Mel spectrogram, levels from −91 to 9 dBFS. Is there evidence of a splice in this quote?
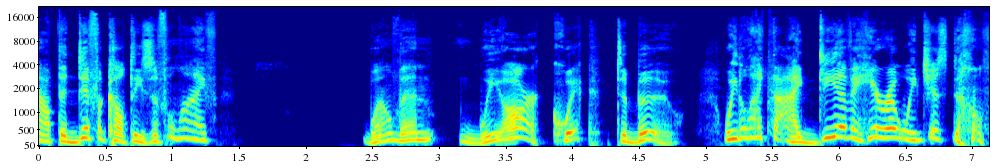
no; 0 cuts

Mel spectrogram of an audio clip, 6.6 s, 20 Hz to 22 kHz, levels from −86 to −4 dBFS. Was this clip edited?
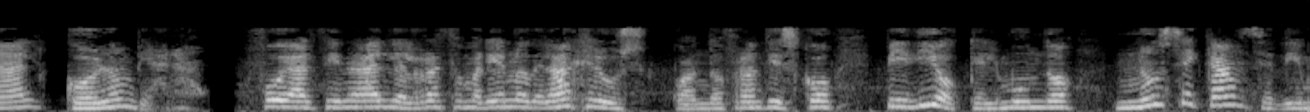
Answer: yes; 1 cut; at 1.2 s

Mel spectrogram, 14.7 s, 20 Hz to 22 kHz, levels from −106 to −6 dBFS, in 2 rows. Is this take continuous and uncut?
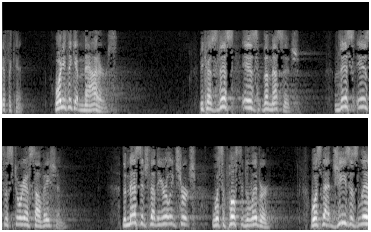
yes; 0 cuts

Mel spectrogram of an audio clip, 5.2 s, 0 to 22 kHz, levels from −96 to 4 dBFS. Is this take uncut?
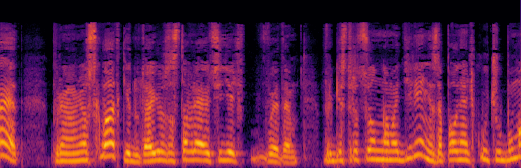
yes; 0 cuts

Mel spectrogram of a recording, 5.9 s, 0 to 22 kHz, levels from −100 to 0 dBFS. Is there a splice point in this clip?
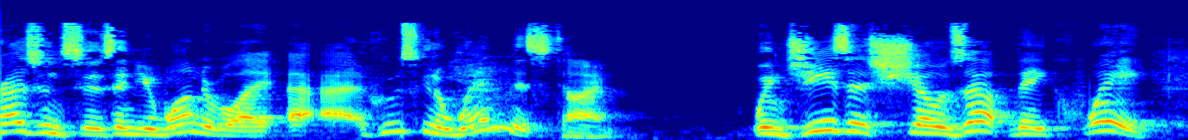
no; 0 cuts

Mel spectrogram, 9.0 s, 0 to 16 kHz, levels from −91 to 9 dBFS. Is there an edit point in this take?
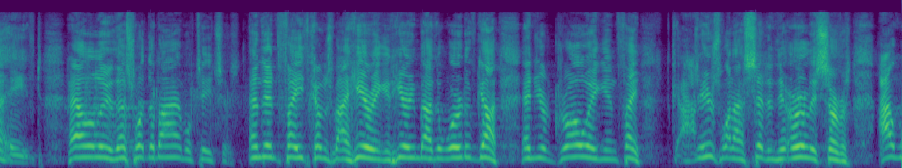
yes; 2 cuts; at 2.4 s, 7.0 s

